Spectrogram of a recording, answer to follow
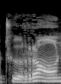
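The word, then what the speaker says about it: turrón: the special dessert and it's called ton or Turon if you want to roll your RS there uh it's a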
